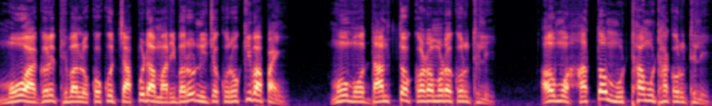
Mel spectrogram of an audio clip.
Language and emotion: Odia, angry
